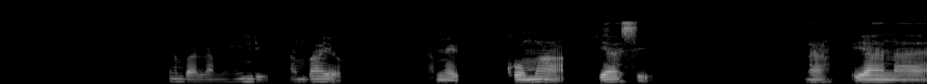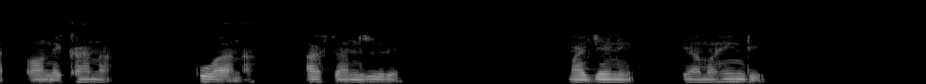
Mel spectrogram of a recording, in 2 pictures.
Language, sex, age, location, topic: Swahili, male, 36-49, Wajir, agriculture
